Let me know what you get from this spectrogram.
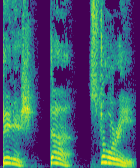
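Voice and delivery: slow, high, drawn-out commentator call; imitating a commentator's emphatic slow call; Michael Cole calling it. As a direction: stretch it like a big commentary moment. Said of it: "you hear Michael Cole on commentary as".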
